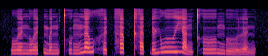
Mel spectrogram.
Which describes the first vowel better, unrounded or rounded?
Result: rounded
